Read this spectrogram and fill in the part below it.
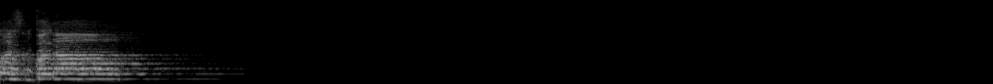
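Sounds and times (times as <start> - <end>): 
traditional celtic song vocals: 0.0 - 1.6.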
